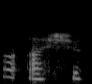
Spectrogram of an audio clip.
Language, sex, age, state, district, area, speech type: Kashmiri, female, 30-45, Jammu and Kashmir, Bandipora, rural, conversation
